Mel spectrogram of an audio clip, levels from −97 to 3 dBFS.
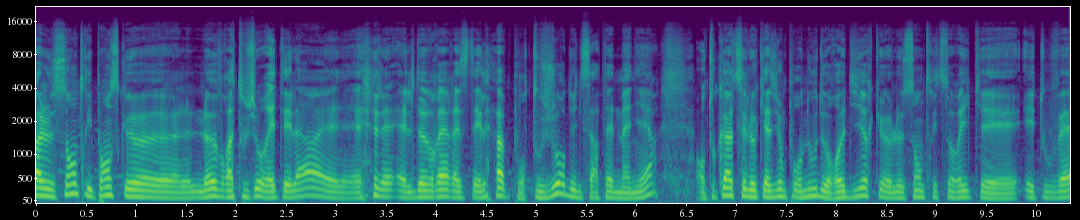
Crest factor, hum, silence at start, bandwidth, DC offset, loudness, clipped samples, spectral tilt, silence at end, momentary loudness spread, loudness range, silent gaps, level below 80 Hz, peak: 18 dB; none; 0 s; 15 kHz; under 0.1%; -20 LUFS; under 0.1%; -6 dB/octave; 0 s; 7 LU; 2 LU; none; -52 dBFS; -2 dBFS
